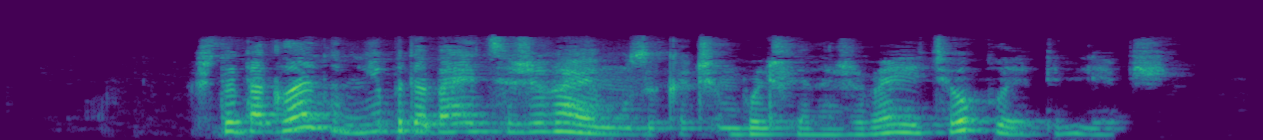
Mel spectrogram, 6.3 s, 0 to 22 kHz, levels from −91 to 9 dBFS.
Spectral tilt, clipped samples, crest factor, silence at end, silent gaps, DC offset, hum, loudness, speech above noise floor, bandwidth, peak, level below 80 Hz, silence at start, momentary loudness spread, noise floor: -3.5 dB/octave; under 0.1%; 22 dB; 0.5 s; none; under 0.1%; none; -22 LUFS; 50 dB; 8 kHz; -2 dBFS; -68 dBFS; 1 s; 14 LU; -72 dBFS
